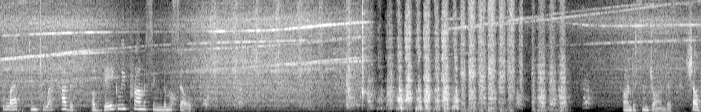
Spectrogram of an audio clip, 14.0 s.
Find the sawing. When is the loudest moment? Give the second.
8 s.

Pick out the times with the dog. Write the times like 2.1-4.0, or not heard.
3.4-5.0, 10.3-11.9.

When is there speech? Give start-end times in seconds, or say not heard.
0.1-4.0, 12.4-13.9.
